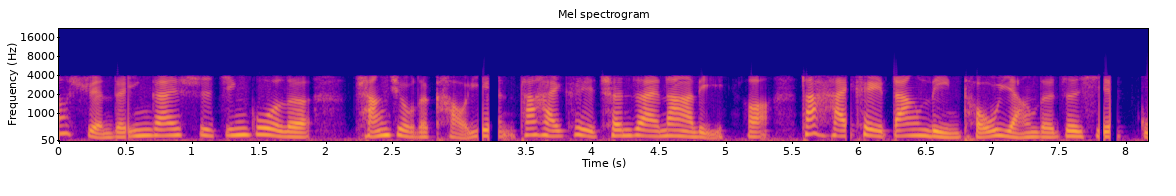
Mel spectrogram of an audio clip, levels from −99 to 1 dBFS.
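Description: Packet loss filled with silence punches holes at 0.5 s, 3.14 to 3.3 s, 5.9 s and 7.8 to 7.94 s. The gaps fit 20 ms packets, and they show as blank vertical stripes and flat waveform.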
